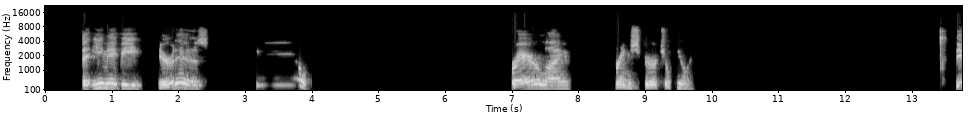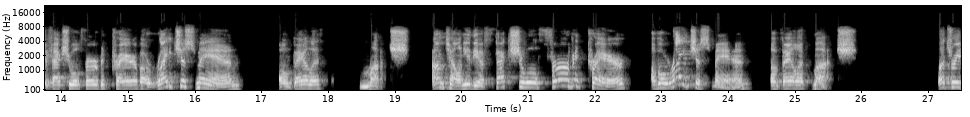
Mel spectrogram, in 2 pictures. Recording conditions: large echoing room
